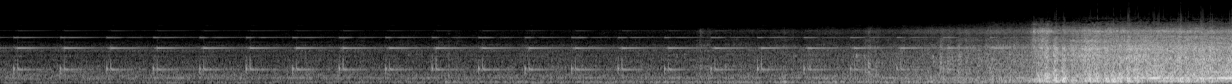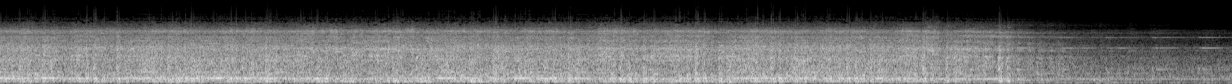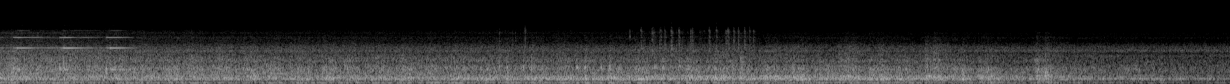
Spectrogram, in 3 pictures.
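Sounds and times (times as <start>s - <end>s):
level crossing warning bell: 0.0s - 26.2s
train passing loudly: 0.0s - 31.0s, 32.2s - 36.9s.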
